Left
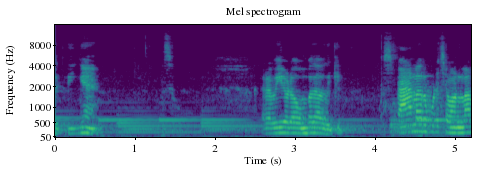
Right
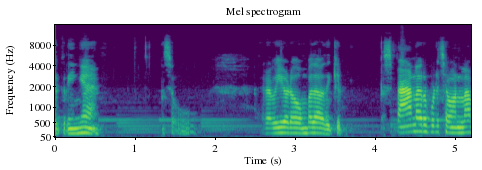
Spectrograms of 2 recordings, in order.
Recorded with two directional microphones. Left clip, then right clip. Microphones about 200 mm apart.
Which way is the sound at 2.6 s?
40° right (ahead or behind).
